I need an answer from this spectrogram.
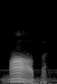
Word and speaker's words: mauve: yes, and you get to hear the argument over it's pronounced mauve or mauve. No, it's pronounced mob.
